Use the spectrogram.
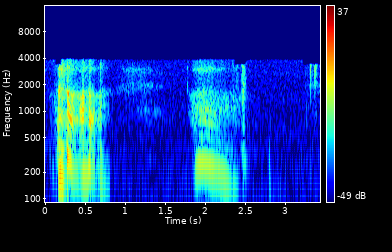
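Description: Two deep, audible breaths: a sharp, full inhale that gasps in quickly, a pause, then a long, slower exhale trailing off into quiet.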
